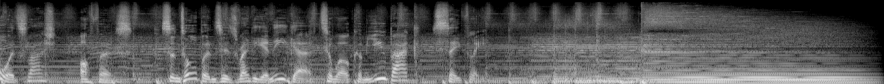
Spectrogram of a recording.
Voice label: spring into hospitality male; St Albans; Hertfordshire's Mix 92.6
